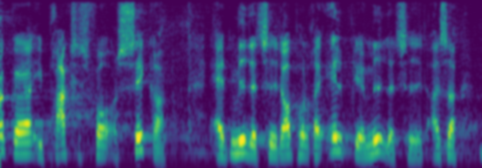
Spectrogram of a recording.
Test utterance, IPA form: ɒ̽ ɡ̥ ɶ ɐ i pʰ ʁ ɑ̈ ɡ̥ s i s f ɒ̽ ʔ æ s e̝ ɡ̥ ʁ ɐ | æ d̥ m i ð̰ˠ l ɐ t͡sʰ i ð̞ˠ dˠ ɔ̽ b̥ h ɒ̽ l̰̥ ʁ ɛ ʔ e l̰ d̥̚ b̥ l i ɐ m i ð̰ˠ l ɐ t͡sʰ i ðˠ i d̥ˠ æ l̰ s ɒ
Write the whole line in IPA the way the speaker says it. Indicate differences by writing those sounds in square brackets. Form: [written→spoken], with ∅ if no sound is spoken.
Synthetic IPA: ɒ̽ ɡ̥ ɶ ɐ i pʰ ʁ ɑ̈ ɡ̥ s i s f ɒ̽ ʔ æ s e̝ ɡ̥ ʁ ɐ | æ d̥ m i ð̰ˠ l ɐ t͡sʰ i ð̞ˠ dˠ [ɔ̽→ɒ̽] b̥ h ɒ̽ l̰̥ ʁ ɛ ʔ e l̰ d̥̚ b̥ l i ɐ m i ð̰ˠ l ɐ t͡sʰ i ðˠ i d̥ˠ æ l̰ s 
